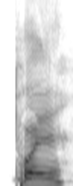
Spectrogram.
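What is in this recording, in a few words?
"tui" Chinese, female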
